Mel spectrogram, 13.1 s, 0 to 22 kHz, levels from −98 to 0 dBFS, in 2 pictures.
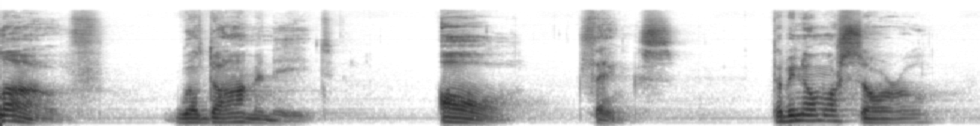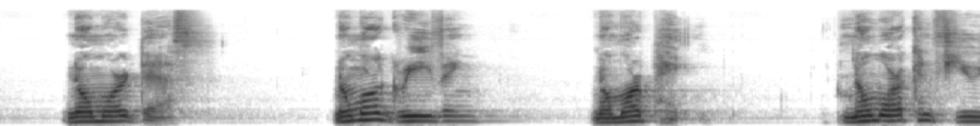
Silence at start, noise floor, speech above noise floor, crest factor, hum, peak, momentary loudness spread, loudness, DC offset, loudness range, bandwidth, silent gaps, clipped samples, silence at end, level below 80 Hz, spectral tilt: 0 s; -75 dBFS; 56 dB; 20 dB; none; -2 dBFS; 19 LU; -21 LUFS; under 0.1%; 3 LU; 16 kHz; none; under 0.1%; 0 s; -70 dBFS; -4.5 dB/octave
